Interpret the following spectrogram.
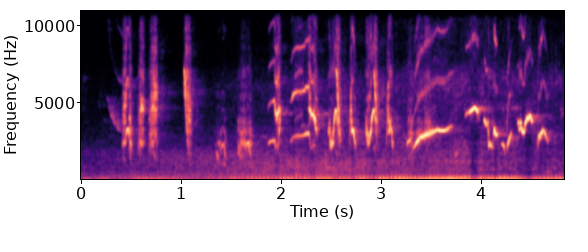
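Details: Oriental magpie-robin fighting song aimed at testing another bird's nerve: clipped sharp notes followed by a rushing run of varied whistles and squeaky chatter, over a loud steady low hum.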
